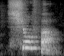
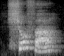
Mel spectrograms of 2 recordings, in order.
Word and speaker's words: chauffeur: drive a private car is called a chauffeur sofa sofa is spelled sofa see H a u F f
